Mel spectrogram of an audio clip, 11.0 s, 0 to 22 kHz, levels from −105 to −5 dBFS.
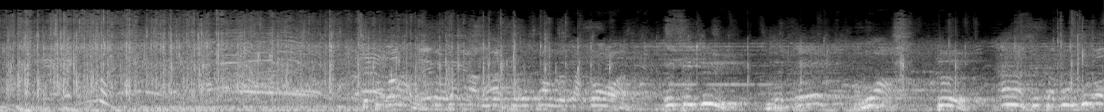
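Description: No technical fault can be heard anywhere in the audio; the signal stays steady and intact throughout.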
